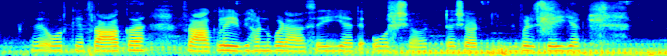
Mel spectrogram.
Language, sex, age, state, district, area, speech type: Dogri, female, 30-45, Jammu and Kashmir, Samba, urban, spontaneous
